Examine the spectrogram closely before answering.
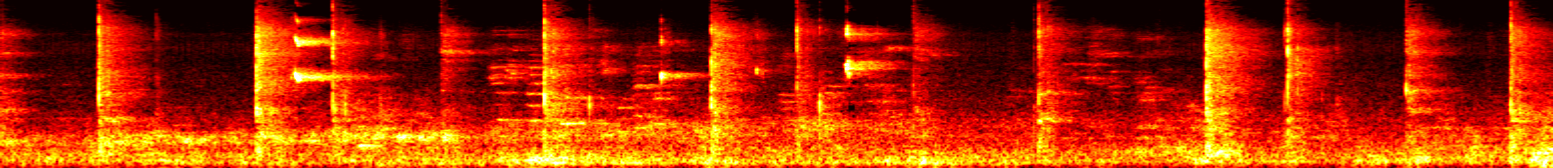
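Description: A racket strikes a shuttlecock with sharp pops, echoing in a large hall.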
